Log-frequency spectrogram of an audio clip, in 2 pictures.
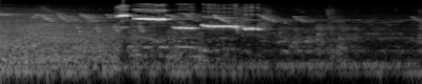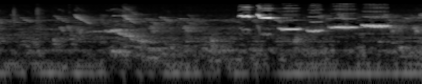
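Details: Brown-chested jungle flycatcher singing two bursts of clear whistled notes that step down from high to lower pitch, each about a second and a half long, with soft scratchy chatter between them and a low steady hum.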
